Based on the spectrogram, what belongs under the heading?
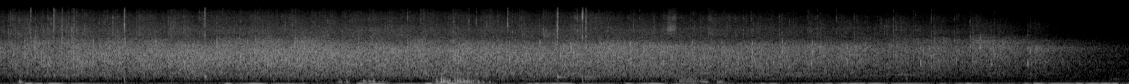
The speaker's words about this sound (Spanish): Un aplauso al Señor.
